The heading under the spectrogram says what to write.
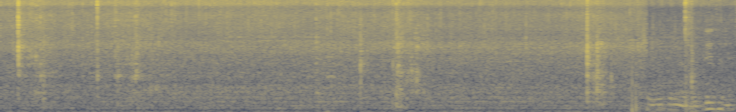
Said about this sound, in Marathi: आता याला छान कमी गॅसवर होऊ द्यायचं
